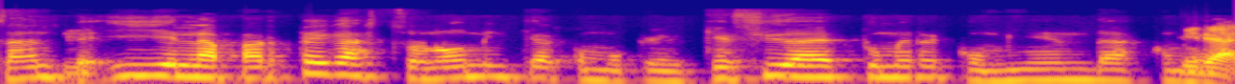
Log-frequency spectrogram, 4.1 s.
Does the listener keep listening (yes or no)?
no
